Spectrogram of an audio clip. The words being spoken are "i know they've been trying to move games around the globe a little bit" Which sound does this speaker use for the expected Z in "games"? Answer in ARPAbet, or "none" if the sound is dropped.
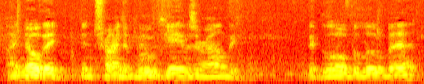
Z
